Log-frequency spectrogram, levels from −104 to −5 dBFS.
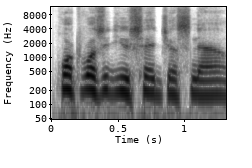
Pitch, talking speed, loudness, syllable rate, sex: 175 Hz, 320 wpm, -18 LUFS, 6.0 syllables/s, male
